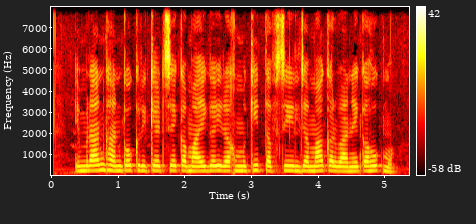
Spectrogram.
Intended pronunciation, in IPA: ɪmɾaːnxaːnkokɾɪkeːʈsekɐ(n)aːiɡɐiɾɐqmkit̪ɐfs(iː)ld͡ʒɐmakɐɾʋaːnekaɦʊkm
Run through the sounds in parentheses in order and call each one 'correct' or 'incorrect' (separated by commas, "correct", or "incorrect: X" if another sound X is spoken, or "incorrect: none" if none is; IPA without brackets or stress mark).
incorrect: m, correct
